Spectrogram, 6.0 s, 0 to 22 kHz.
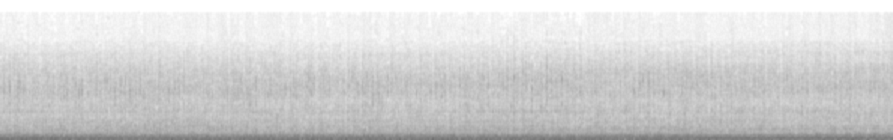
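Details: Freshly built Chevy Performance 454 big-block V8 on its first run, on a run-in stand: deep, steady idle with an even lope and no knocks or ticks. Normal idle; afterward oil leaked from the plastic oil-gauge line touching the headers.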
